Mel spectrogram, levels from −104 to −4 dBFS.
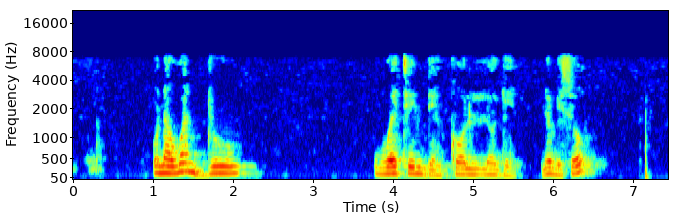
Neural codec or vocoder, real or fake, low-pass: none; real; 7.2 kHz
